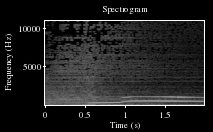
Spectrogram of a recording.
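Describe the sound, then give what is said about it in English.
A wolf howls in the distance: one long tonal howl that climbs, steps up in pitch, then holds steady over a low background rumble. “off in the distance, you hear a wolf howl.”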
